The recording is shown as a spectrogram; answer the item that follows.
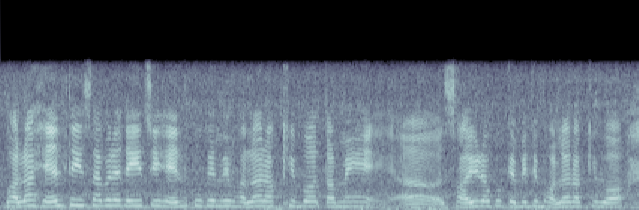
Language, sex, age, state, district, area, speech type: Odia, female, 18-30, Odisha, Jagatsinghpur, rural, spontaneous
